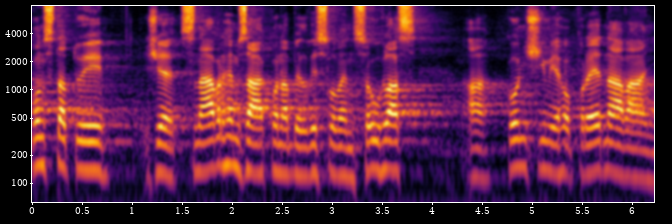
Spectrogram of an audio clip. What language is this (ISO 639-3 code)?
ces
